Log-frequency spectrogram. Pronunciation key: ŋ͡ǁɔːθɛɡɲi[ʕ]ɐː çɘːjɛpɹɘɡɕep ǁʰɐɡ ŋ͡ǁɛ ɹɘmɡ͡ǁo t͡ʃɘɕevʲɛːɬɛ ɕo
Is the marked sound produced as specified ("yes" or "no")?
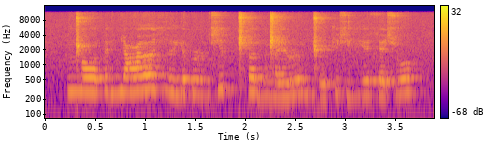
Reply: yes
